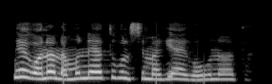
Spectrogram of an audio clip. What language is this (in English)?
Kalenjin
